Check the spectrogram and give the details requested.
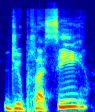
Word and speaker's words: du Plessis: Dricus du Plessis. The S on the end is silent, as he reminds us all the time.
